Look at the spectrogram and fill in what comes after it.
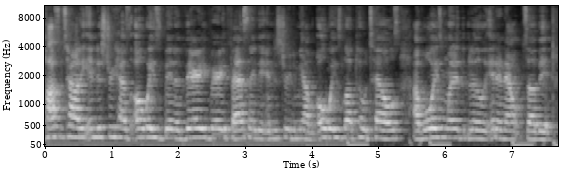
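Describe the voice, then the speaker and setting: Speaking at a very fast pace, a woman with a fairly high pitch is heard amid noticeable background noise and audible room echo. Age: 20s. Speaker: vlogger, former bartender. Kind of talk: casual storytime monologue. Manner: conversational, filler-heavy.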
